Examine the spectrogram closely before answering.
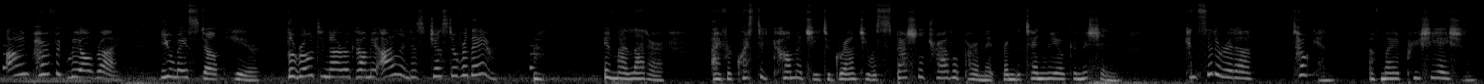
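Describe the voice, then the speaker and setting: A young noblewoman in a video game, high and lilting. The manner is formal, composed and gently resolute, with faint ambient noise behind. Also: big pitch swings, normal speed. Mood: gracious.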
